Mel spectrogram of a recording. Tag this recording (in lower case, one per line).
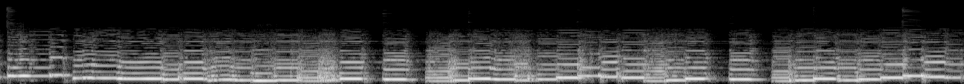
electric guitar
music
plucked string instrument
strum
guitar
musical instrument
bass guitar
